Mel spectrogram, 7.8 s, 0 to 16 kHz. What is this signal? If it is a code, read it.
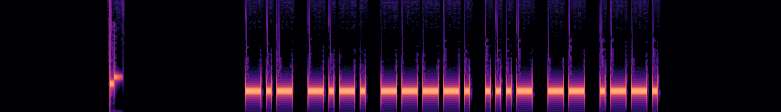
Morse code, heard as a keyed tone, about 23 wpm, 700 Hz. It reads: KC9VMP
